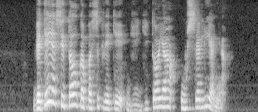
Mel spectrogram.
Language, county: Lithuanian, Alytus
